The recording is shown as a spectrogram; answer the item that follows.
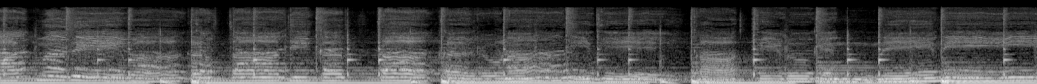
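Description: A Malayalam Christian devotional hymn: a voice sings a wavering, ornamented melody over a sustained low accompaniment, with brief breaks between phrases.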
